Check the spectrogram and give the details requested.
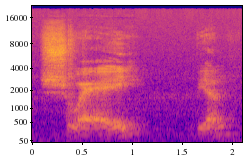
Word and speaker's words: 水: Como verán, si prestan atención a cómo lo pronuncio, lleva el tercer tono, o sea el tono descendente y ascendente. 水, ¿bien?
